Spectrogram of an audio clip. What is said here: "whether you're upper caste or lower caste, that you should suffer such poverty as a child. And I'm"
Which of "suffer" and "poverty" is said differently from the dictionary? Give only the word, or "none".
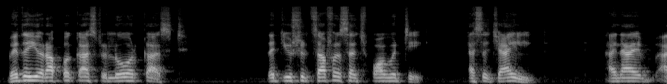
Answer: none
